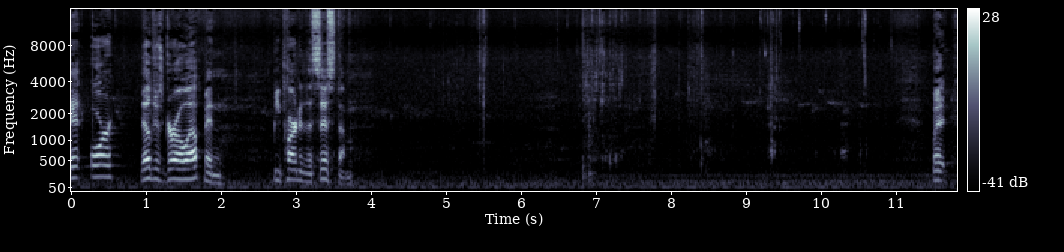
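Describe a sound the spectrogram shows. Water splashes and trickles softly.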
